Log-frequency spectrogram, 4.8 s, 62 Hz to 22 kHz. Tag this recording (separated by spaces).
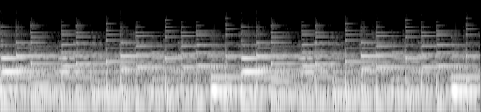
nylon 100bpm picked melodic loop sequence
